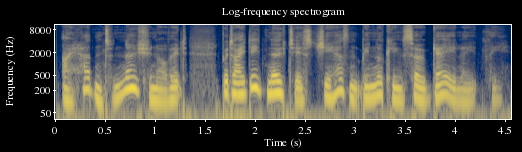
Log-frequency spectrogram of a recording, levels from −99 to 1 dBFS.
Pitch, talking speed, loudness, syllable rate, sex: 140 Hz, 225 wpm, -17 LUFS, 5.7 syllables/s, male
